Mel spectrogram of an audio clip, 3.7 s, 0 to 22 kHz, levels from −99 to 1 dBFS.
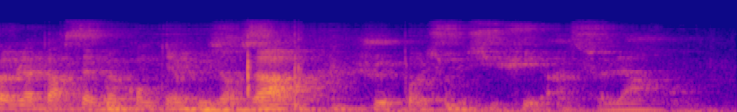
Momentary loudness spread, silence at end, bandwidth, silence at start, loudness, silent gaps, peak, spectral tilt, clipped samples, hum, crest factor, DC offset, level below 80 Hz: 15 LU; 0 s; 10 kHz; 0 s; -36 LUFS; none; -14 dBFS; -6 dB/octave; under 0.1%; none; 22 dB; under 0.1%; -52 dBFS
